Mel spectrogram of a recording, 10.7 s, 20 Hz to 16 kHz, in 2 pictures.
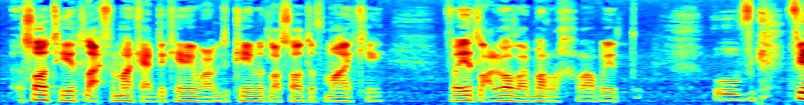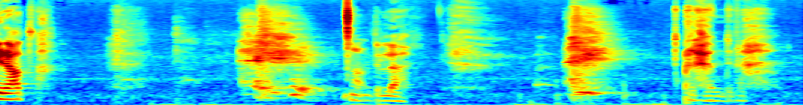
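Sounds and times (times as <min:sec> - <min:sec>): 
speech: 0:00.2 - 0:06.3, 0:07.0 - 0:08.5, 0:09.1 - 0:10.6
person sneezing: 0:06.2 - 0:07.6, 0:08.9 - 0:09.6.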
